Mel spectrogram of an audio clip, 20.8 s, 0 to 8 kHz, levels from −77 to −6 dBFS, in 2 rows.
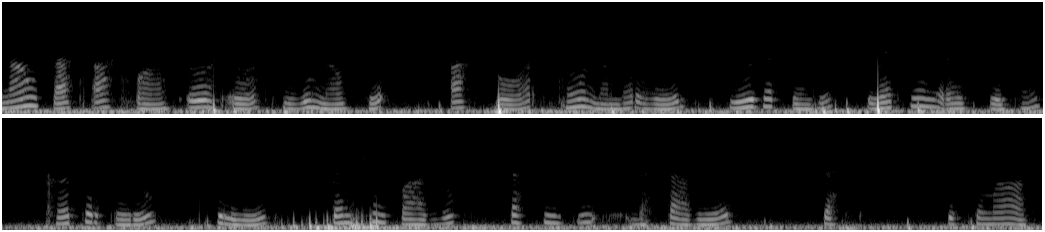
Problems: background sounds at intervals, low volume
